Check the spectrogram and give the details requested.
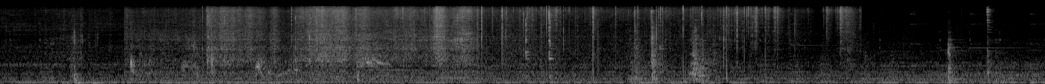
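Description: Food sizzling in a hot pan while being stirred, with scattered clicks of the utensil against the pan. The sizzle swells about two seconds in and eases off near the end.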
